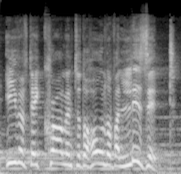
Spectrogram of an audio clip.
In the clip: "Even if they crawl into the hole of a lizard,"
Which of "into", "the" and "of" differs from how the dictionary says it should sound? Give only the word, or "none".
none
